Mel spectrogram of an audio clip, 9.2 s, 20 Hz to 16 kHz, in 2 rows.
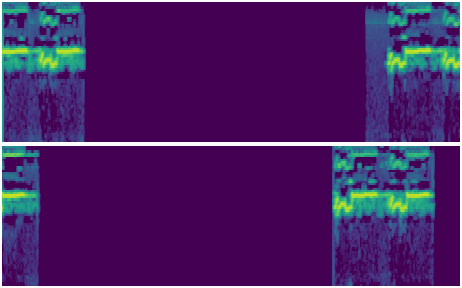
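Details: Sebtaoui-style song of a European goldfinch, Moroccan song style of the late 1990s and early 2000s, transferred from an old cassette: short bright twittering bursts of about one second repeated roughly every four seconds, silence between.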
